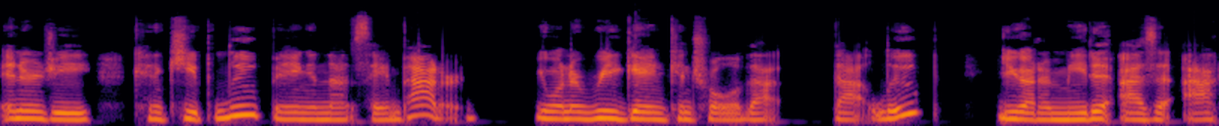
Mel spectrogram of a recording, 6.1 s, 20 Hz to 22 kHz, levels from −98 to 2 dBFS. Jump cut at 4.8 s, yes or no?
yes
